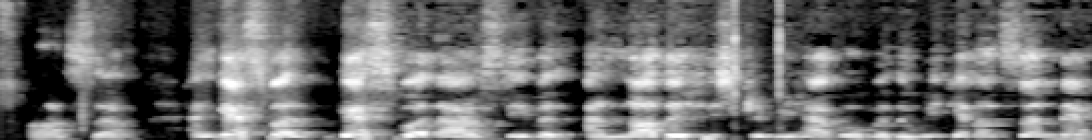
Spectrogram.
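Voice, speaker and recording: The speaker has a Caribbean accent. The pace is fairly quick. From Saint Kitts and Nevis. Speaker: talk show host. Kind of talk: interview.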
